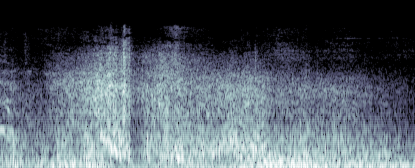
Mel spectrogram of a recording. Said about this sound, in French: les sirènes d'alerte retentissent. On entend même des bruits d'explosion.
